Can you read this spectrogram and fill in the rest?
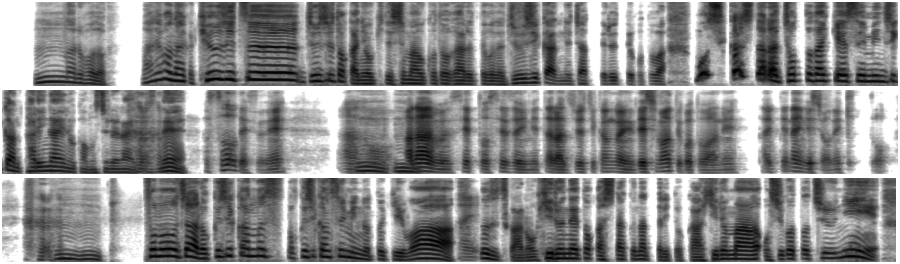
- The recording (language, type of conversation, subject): Japanese, advice, 毎日同じ時間に寝起きする習慣をどうすれば身につけられますか？
- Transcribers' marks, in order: chuckle; chuckle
